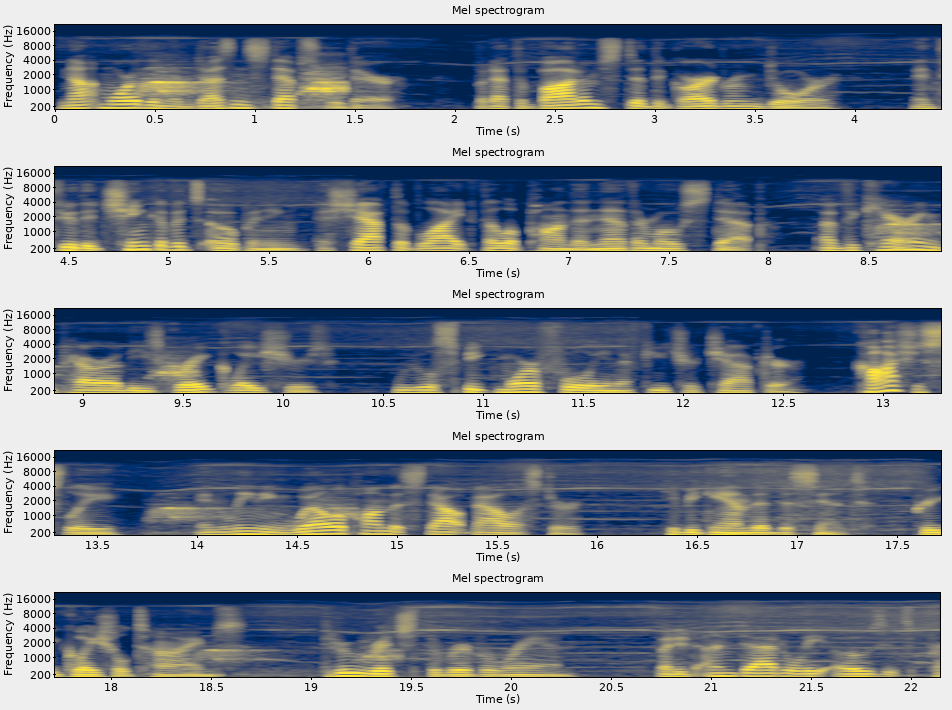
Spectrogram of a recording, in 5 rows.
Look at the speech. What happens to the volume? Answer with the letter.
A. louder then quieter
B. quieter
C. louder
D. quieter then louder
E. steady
E.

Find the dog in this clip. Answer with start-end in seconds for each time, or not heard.
0.3-1.5, 8.5-9.6, 13.7-14.8, 18.4-19.4.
